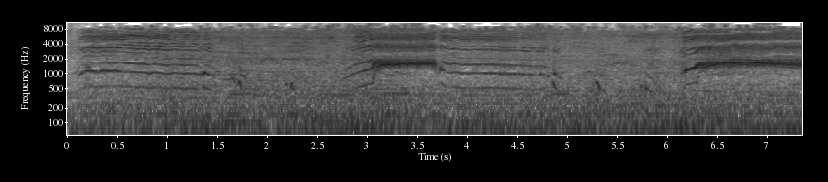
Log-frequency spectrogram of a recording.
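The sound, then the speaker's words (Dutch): A lyrebird in an Australian zoo mimics a crying baby: a series of loud, high, wailing cries with clear tonal harmonics, each sliding and wavering in pitch like an infant's sobbing wail. “Maar deze liervogel uit een Australische dierentuin spant toch wel de kroon. Hij heeft waarschijnlijk iets te veel baby's op bezoek gehad. Want dit is het geluid dat hij nu kan maken.”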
